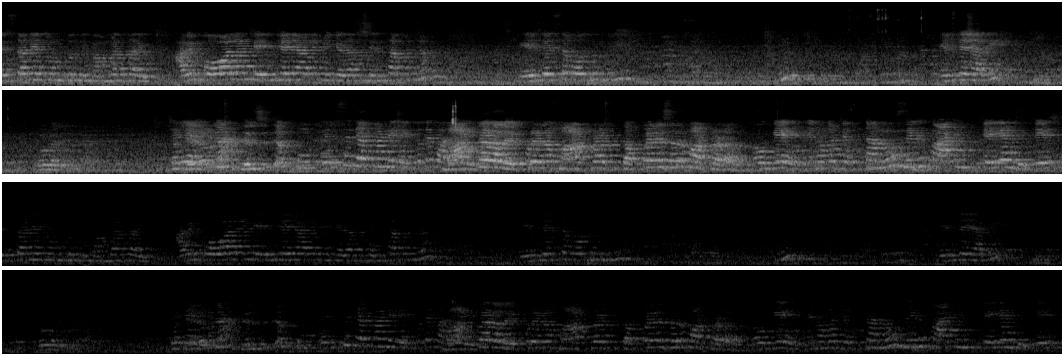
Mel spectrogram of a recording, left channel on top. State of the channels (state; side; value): quieter; right; 19.0 dB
